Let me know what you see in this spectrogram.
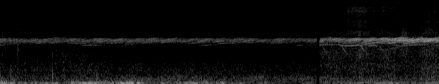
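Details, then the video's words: Massed spring peeper chorus in Maine during spring, near woods with lingering snow: a continuous shrill, high peeping drone that suddenly grows louder partway through, over faint low background rumble. "Peepers until further notice"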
